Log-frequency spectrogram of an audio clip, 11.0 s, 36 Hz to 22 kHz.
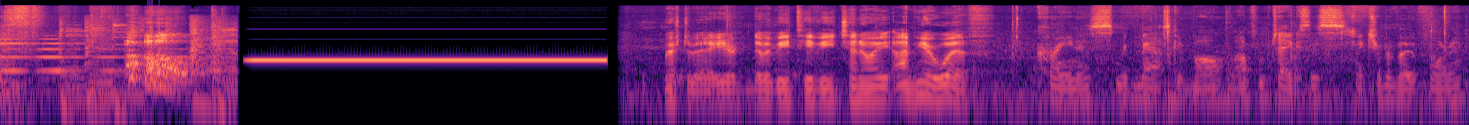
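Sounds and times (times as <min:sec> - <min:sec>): steady sine-tone bleep: 0:01.8 - 0:04.6.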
